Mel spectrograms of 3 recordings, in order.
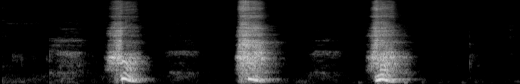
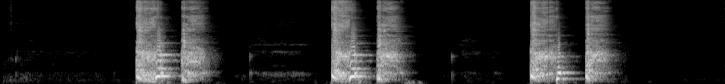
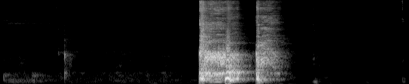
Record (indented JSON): {
  "exhalation_length": "5.2 s",
  "exhalation_amplitude": 32767,
  "exhalation_signal_mean_std_ratio": 0.35,
  "three_cough_length": "7.3 s",
  "three_cough_amplitude": 32768,
  "three_cough_signal_mean_std_ratio": 0.42,
  "cough_length": "4.1 s",
  "cough_amplitude": 32767,
  "cough_signal_mean_std_ratio": 0.32,
  "survey_phase": "beta (2021-08-13 to 2022-03-07)",
  "age": "45-64",
  "gender": "Female",
  "wearing_mask": "No",
  "symptom_none": true,
  "smoker_status": "Never smoked",
  "respiratory_condition_asthma": false,
  "respiratory_condition_other": true,
  "recruitment_source": "REACT",
  "submission_delay": "4 days",
  "covid_test_result": "Negative",
  "covid_test_method": "RT-qPCR",
  "influenza_a_test_result": "Negative",
  "influenza_b_test_result": "Negative"
}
